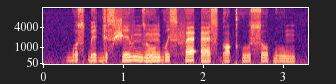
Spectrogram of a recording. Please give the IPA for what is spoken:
ɡ͡bosɓeɡesʃev nzõ ɡʷis fæ ʔæs ɡɒkʰu soɓum

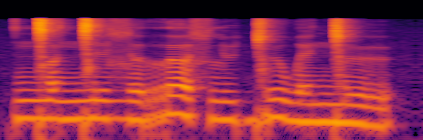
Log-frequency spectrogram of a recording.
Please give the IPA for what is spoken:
ŋ͡ǀɐŋ͡ǀɪ ɮərɐɬ lyɡ͡ǀø wɛŋ͡ǀø

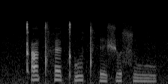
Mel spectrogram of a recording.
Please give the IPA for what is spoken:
kʼã˦tʰɛ˦˨kʼuː˦ tʰe˨ʃʊ˦˨ suː˨

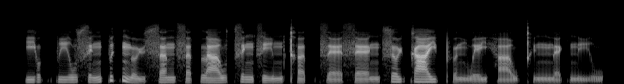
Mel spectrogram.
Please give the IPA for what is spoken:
jʊ˨k̚piː˨w sɪ˨˥ŋpɪ˥k̚n̪ɵ˨˩ɥ sɐ˧nsɐ˨˥t̚ laː˨˧wt͡sɪ˧ŋsiː˨m kʰɐ˨˥t̚t͡sɛː˨˩ sɛː˨ŋ sɵ˥ɥkaː˥j pʰɵ˨˩n we˨jhaː˨wkʰɪ˨ŋn̪ɛː˨k̚ n̪iː˨˩w

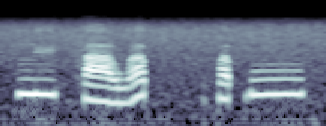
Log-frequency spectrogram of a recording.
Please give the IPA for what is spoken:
ŋyː˧k̚faː˨˩wɐ˥p̚ | pɐ˨˥p̚uː˥

